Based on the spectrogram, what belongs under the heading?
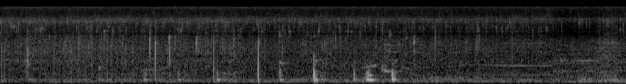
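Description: Chopped garlic and red onion sizzling in hot cooking oil in a pan, sautéed until the onion turns slightly reddish. A utensil stirring them clicks and scrapes against the pan now and then, with the loudest knocks bunched a little past the middle.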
